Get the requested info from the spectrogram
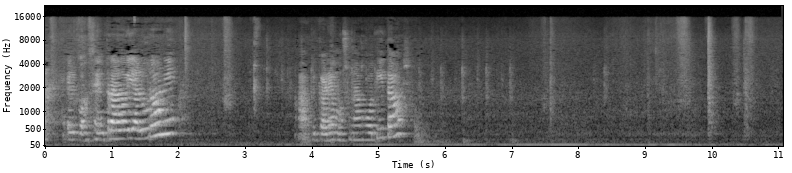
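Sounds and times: soft clicks and rustles: 5.5s - 11.0s.

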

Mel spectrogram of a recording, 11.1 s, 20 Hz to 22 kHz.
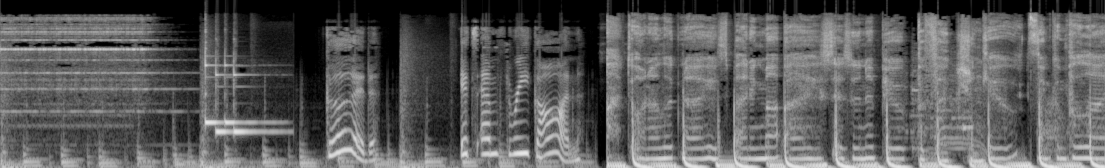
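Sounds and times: alarm bell ringing: 0.0s - 3.0s
background music beat: 1.7s - 11.0s.

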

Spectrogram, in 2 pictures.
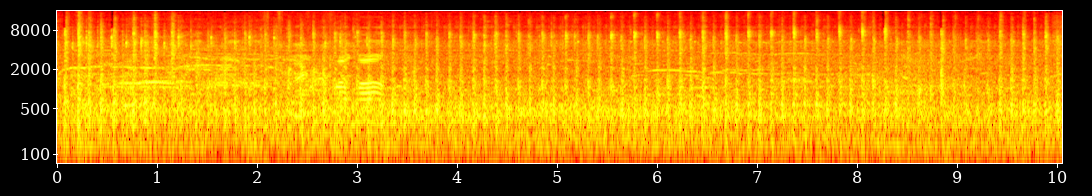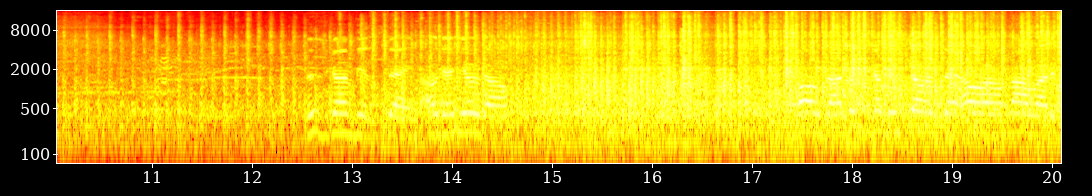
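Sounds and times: anti-rollback dogs clicking: 0.0s - 20.0s
roller coaster lift chain clatter: 0.0s - 20.0s
faint rider voices: 0.1s - 20.0s.

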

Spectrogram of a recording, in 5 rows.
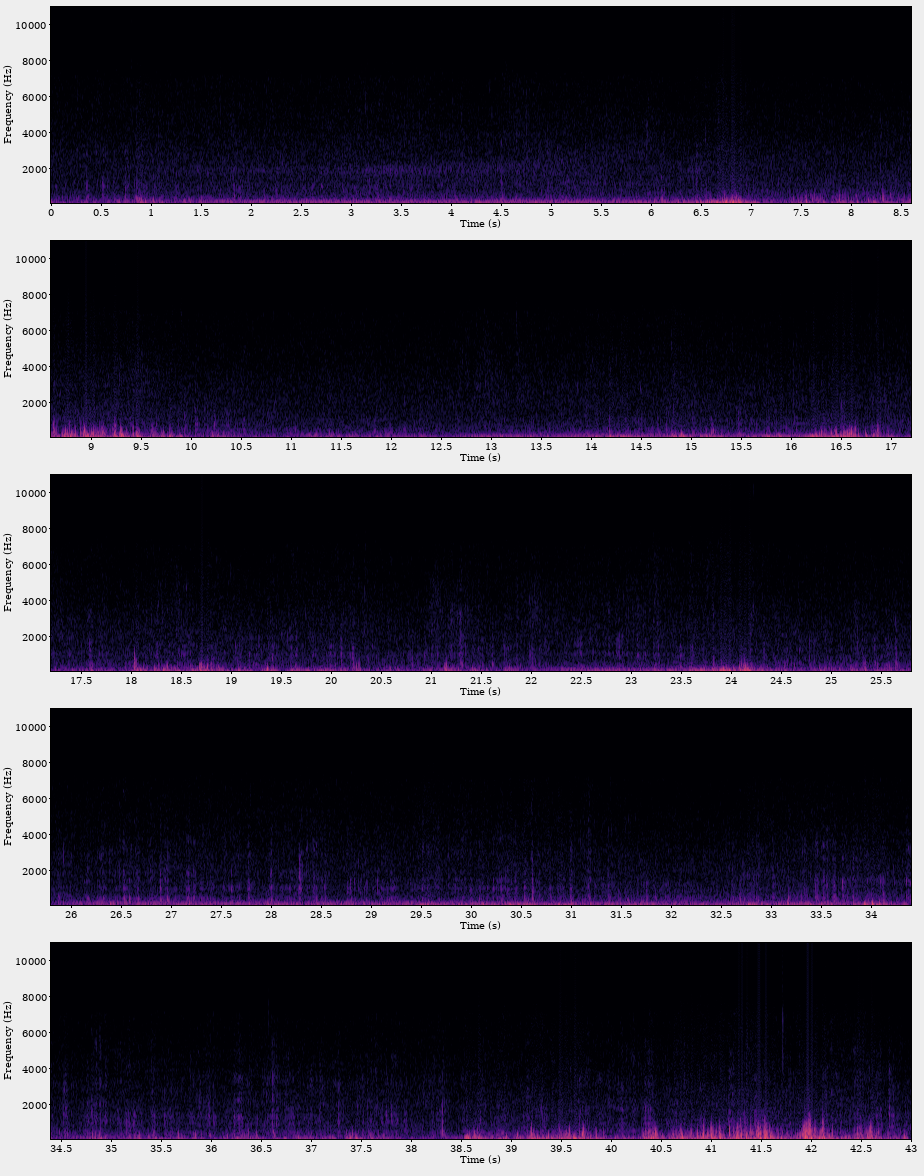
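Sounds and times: wind buffeting microphone: 0.0s - 43.0s.

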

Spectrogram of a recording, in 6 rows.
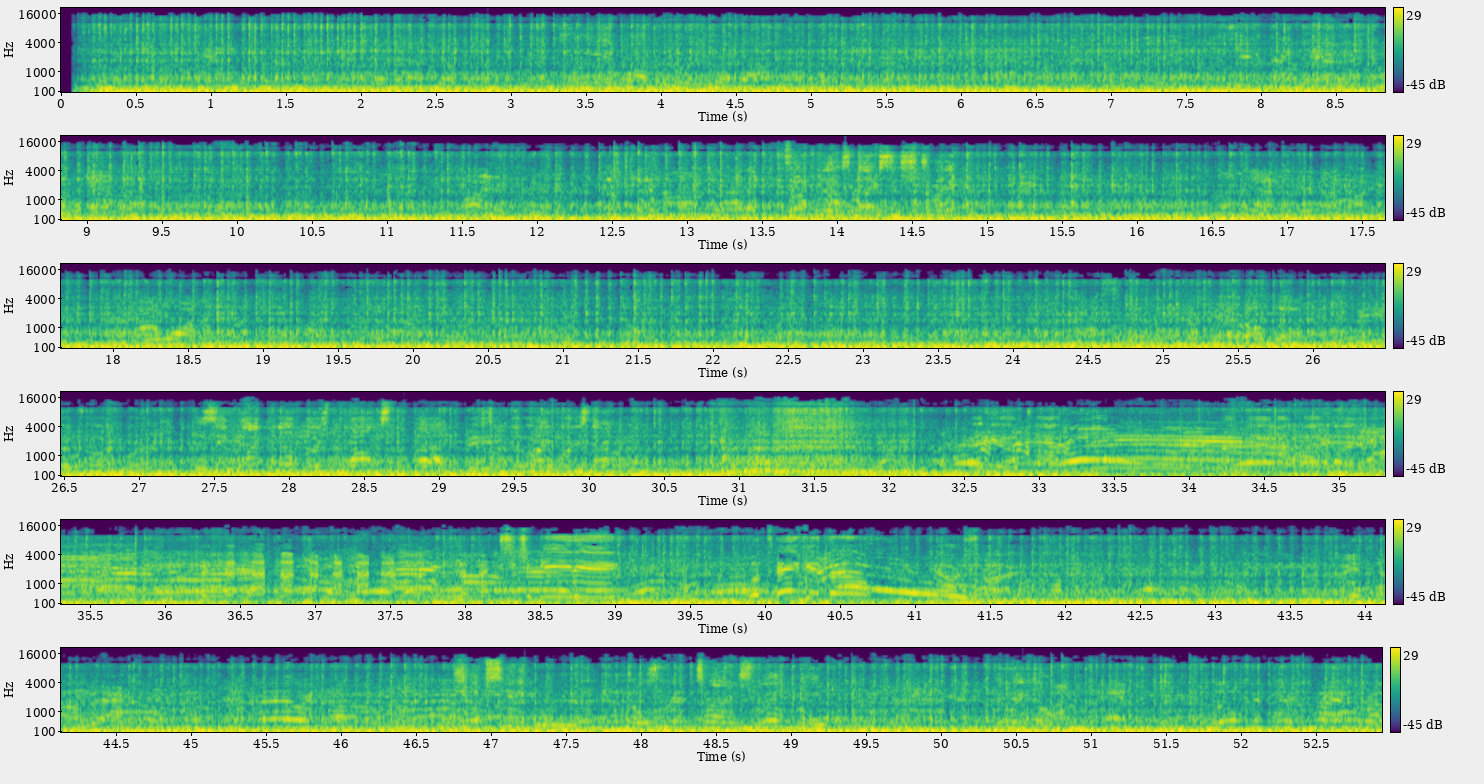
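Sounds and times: car engine idling: 0.0s - 52.9s.

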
